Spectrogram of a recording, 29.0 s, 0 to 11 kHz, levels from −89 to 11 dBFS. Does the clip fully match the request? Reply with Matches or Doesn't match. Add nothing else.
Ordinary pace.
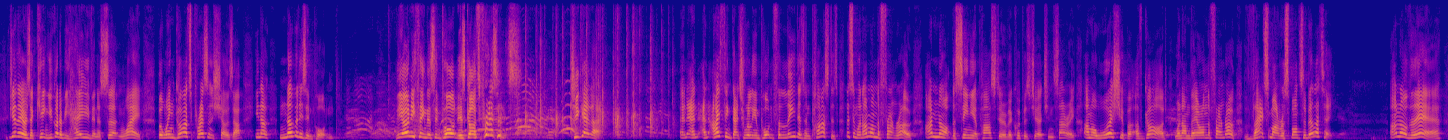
Matches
